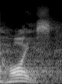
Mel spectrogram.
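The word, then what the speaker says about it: Reus: atacante do borussia dortmund é escrito réus mas a pronúncia royce então a pronúncia correta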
